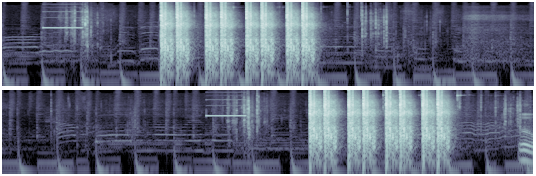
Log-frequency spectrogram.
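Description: Pistol fire at a USPSA practice on an outdoor shooting range: two rapid strings of about six sharp, loud shots each, each preceded by a shot-timer beep, with quiet pauses and faint movement between.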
